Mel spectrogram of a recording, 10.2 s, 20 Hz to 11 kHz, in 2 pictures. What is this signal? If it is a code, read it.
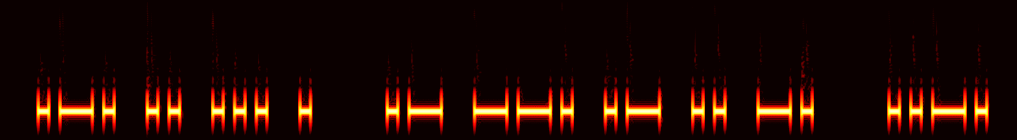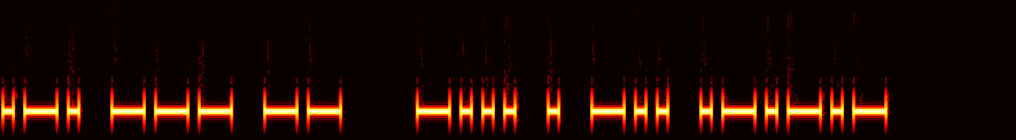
Morse code, heard as a keyed tone, about 22 wpm, 700 Hz. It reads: RISE AGAIN FROM BED.
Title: Sentences from Top 1000 Words - Review Part 6 - 22wpm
